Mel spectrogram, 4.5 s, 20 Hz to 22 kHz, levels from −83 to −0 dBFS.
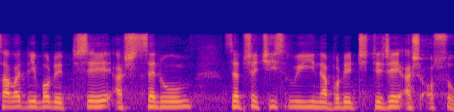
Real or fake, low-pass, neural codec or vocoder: fake; 7.2 kHz; codec, 16 kHz, 0.8 kbps, ZipCodec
